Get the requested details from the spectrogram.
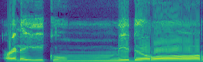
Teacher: मीम साकिन के बाद दूसरी मीम है, यहाँ पे इदगाम शफ़ी होगा इसलिए यहाँ पे गुन्ना करेंगे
